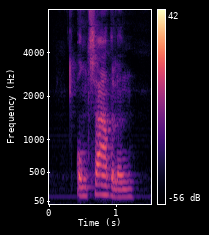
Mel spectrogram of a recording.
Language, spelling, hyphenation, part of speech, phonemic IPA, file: Dutch, ontzadelen, ont‧za‧de‧len, verb, /ˌɔntˈzaː.də.lə(n)/, Nl-ontzadelen.ogg
- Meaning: to unsaddle, to remove the saddle from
